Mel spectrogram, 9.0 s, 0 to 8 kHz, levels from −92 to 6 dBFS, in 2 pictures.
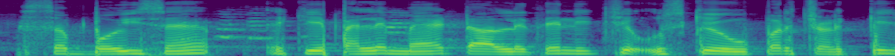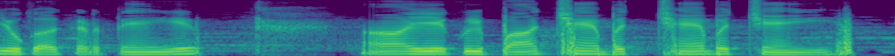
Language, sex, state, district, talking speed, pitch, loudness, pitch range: Hindi, male, Uttar Pradesh, Muzaffarnagar, 180 wpm, 140 Hz, -16 LUFS, 130-150 Hz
